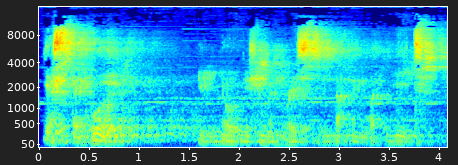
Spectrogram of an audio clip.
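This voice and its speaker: An extremely deep, gravelly evil presence for an audio drama. It is paranoid and commanding, menacing in every line, and it booms out of a long cavernous reverb. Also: male voice, sing-song, a little slow, darkish tone, faint music behind, full character voice. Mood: menacing, persuasive. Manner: commanding, sinister. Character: menacing paranoid voice of an entity inside a boy's head.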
